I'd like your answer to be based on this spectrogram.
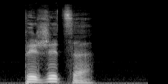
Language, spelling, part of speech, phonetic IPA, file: Polish, Pyrzyce, proper noun, [pɨˈʒɨt͡sɛ], Pl-Pyrzyce.ogg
